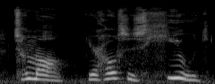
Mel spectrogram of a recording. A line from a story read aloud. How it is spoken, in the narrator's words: Ray exclaimed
